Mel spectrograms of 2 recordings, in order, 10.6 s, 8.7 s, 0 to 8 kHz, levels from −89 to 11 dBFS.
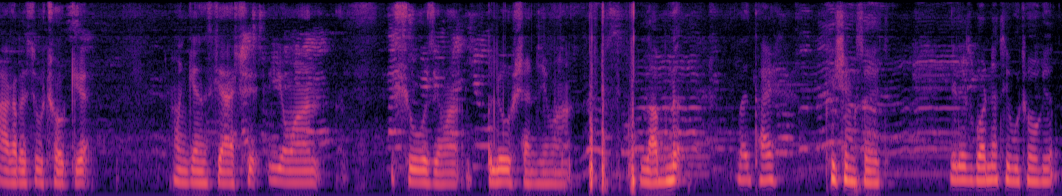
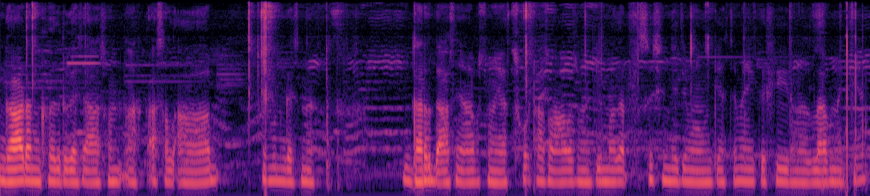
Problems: constant background noise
